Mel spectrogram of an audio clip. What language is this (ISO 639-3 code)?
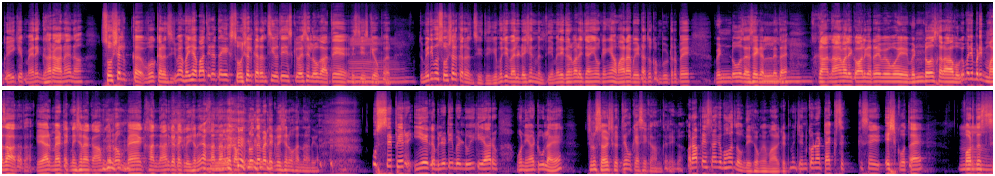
urd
